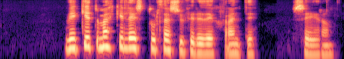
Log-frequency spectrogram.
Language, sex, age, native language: Icelandic, female, 50-59, Icelandic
